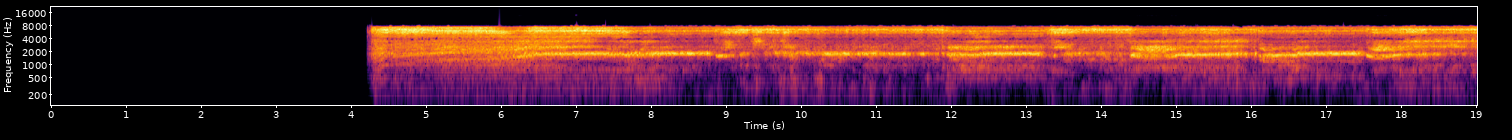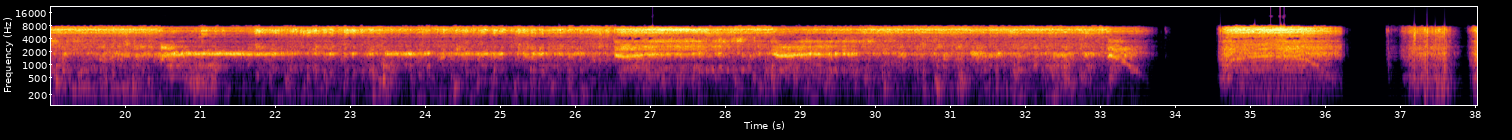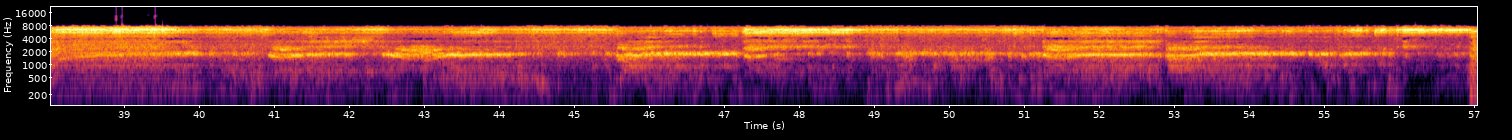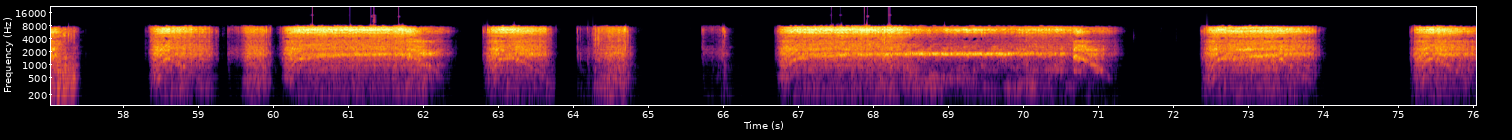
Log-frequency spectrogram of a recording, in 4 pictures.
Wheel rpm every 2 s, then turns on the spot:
0, 0, 100, 210, 230, 230, 230, 220, 220, 230, 230, 230, 230, 230, 230, 230, 160, 80, 20, 180, 230, 220, 230, 230, 230, 230, 220, 230, 140, 30, 140, 50, 0, 100, 230, 100, 70, 10.
none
